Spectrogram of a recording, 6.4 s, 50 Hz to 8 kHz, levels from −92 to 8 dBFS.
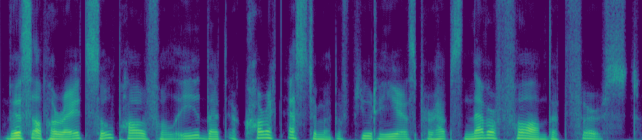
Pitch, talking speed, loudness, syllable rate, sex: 140 Hz, 150 wpm, -21 LUFS, 4.9 syllables/s, male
